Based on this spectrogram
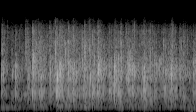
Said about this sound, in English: And that was one of her biggest applause lines.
